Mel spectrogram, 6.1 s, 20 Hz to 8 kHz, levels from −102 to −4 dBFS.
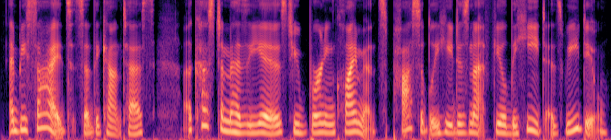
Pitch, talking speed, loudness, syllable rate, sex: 200 Hz, 215 wpm, -21 LUFS, 5.9 syllables/s, female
